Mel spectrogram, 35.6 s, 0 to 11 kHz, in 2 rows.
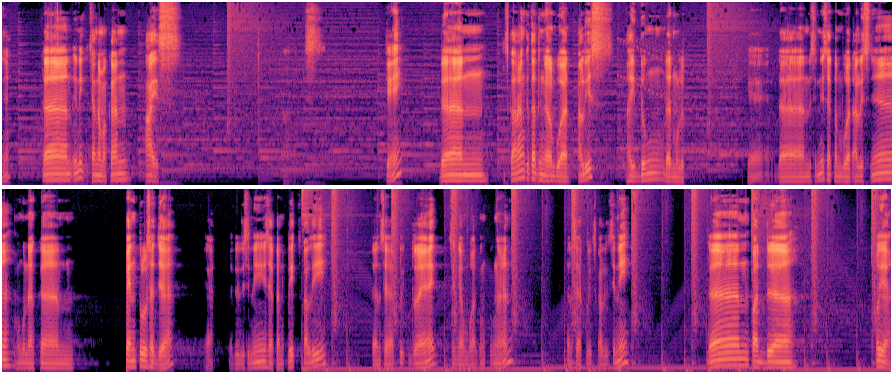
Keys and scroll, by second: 3.5-5.0 typing.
